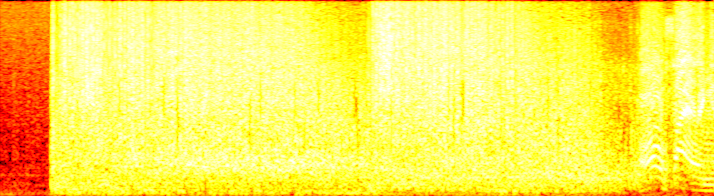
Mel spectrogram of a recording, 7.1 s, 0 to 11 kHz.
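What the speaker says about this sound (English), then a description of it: "the gunner pushes the firing button." A US Army 914mm mortar fires with a sudden, very loud blast that swells into a sustained heavy roar and rumble lasting several seconds, faintly overlaid by a narrating voice.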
